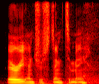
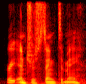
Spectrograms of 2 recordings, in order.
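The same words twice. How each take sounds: The two takes are said the same way.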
